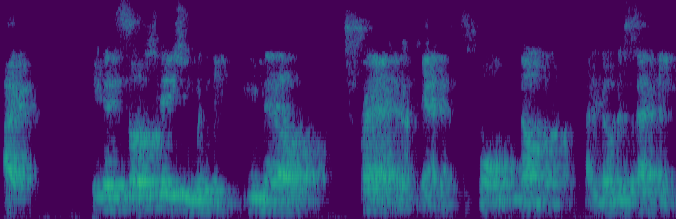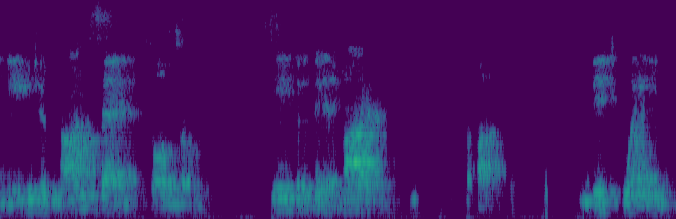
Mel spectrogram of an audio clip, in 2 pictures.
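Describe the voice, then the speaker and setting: A man asking a question in a clinical discussion who says he has a loud voice, speaking haltingly. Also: mid-range voice, distant mic, highs cut off. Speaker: audience questioner. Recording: very echoey room.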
